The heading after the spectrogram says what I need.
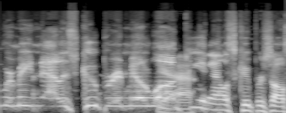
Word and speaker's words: Milwaukee: And actually, JJ, it's pronounced Milwaukee, which is Algonquin for the good land.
